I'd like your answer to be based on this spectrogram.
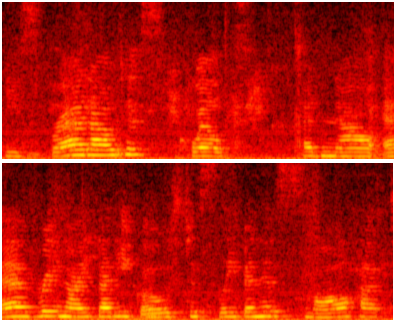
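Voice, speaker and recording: A woman tells a children's tale at a very slow, deliberate pace, her voice a little high. She sounds some way from the microphone in a roomy, echoing space, in the gentle manner of a puppet show storyteller. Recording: echoey, distant mic, faint hiss.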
